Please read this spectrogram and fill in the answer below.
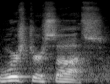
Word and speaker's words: Worcestershire: does this say worcestershire and i've got friends in england and they call it worcester sauce they said that's the right way to say it and being as that's british they call it worcester sauce let's all call it that you're going to need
